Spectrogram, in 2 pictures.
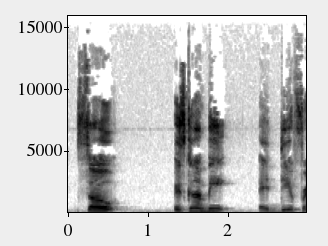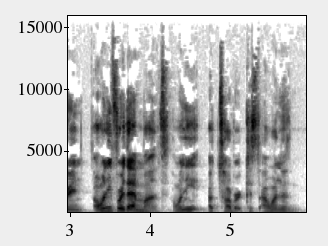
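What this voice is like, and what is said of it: Non-native accented English. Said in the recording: “I'm sorry, my accent. I'm sorry for my accent.”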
